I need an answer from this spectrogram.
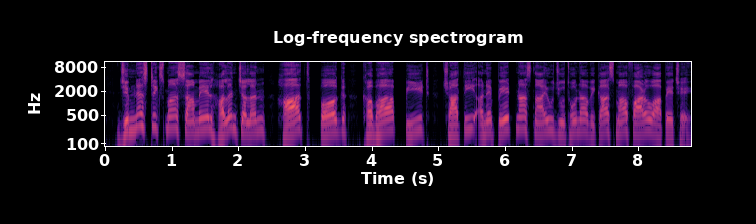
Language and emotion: Gujarati, neutral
